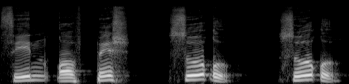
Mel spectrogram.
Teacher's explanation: رسول الله ناقة الله ওয়াও জবর ওয়া সিন দিয়ে কফ ধরবে এই কফটা কলকলার হরফ ধাক্কা দিয়ে পড়তে হবে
